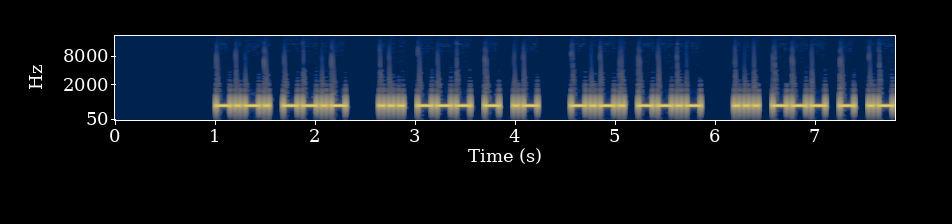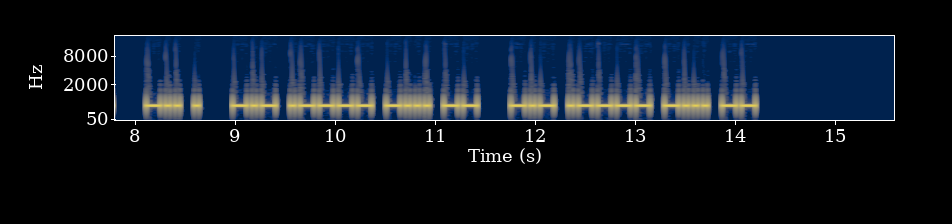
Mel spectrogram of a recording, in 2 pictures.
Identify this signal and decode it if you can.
Morse code, heard as a keyed tone, about 25 wpm, 700 Hz. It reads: CQ SOTA CQ SOTA DE K1BM K1BM
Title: SOTA QSO Practice 25wpm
